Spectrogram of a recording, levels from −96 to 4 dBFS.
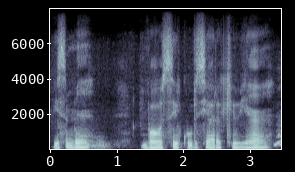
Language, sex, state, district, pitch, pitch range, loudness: Hindi, male, Uttar Pradesh, Saharanpur, 115 Hz, 115-120 Hz, -17 LUFS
